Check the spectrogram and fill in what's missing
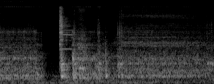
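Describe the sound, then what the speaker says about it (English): A Cricut cutting machine starts measuring and cutting light cardstock for wedding RSVP cards, giving a sudden mechanical clunk and whir, then a steady, quiet motor hum nearby. "I hit the button on my machine and it starts measuring and cutting."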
